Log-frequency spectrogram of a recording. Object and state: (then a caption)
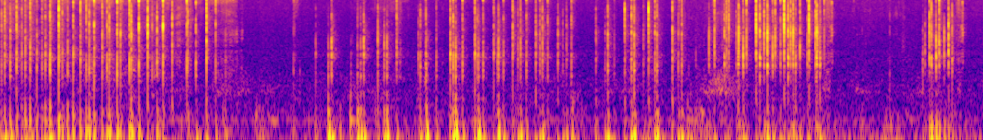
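Cardboard folder tapped and scratched. Long acrylic nails tap and scratch the surface of a large, flat black printed paper or cardboard folder with star and mesh-circle prints, lying on a table. Rapid, dense taps give dull, low thuds with short, crisp clicks that die away almost at once. Softer scratching passages come between the bursts of tapping.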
